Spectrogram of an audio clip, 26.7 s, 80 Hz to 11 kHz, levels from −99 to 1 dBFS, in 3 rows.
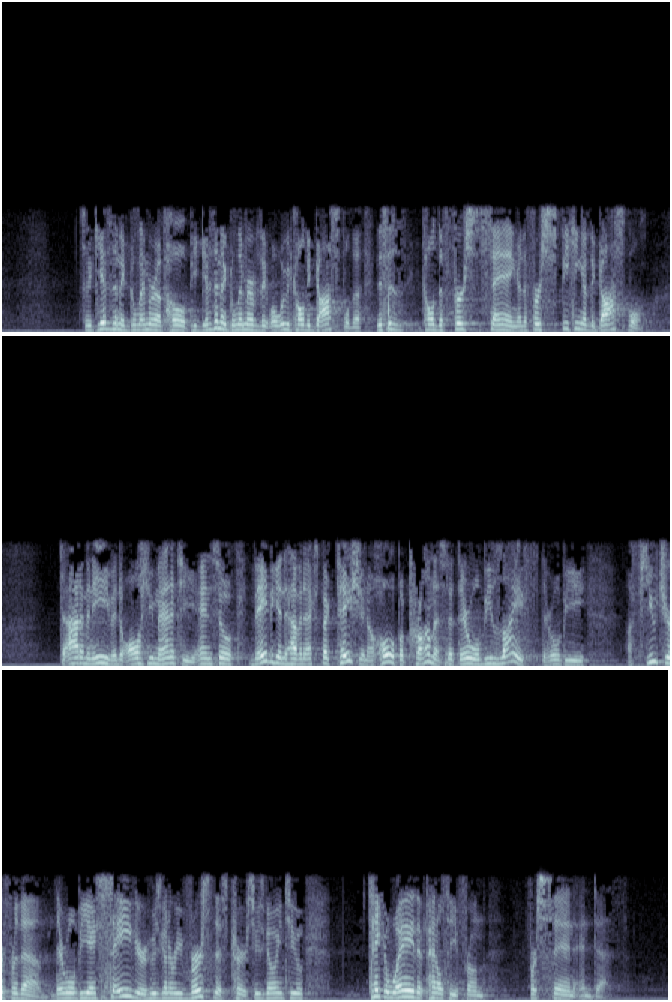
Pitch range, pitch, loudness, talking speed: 135-180 Hz, 165 Hz, -22 LUFS, 200 wpm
